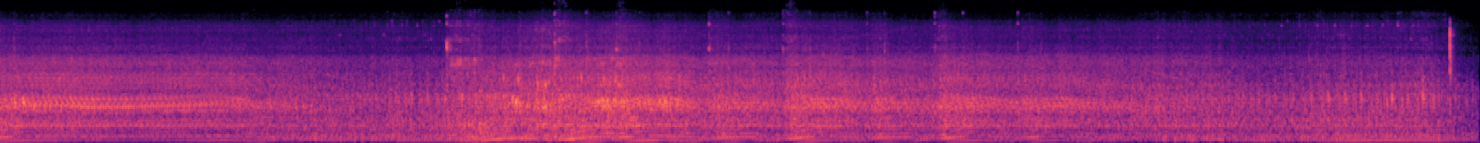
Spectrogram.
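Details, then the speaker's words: Chevrolet Trailblazer after a new clutch fan and fresh oil: the engine rises and falls smoothly through several revs with no knocking, only a faint tap. The tachometer doesn't work. Healthy, normal revving. "I'm really surprised how good it sounds now so I think it's going to be a pretty good vehicle for the winter months"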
